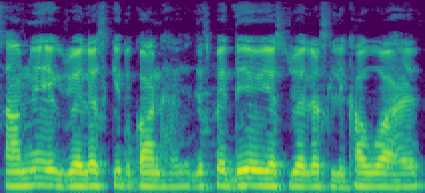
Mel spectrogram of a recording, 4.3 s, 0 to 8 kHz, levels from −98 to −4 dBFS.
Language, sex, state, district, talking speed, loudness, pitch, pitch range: Hindi, male, Uttar Pradesh, Lalitpur, 170 wpm, -17 LUFS, 110 Hz, 110-115 Hz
